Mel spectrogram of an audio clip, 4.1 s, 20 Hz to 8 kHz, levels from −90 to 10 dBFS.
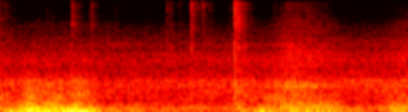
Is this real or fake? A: real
